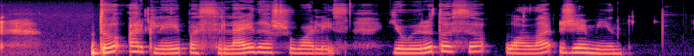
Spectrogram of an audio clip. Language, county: Lithuanian, Klaipėda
